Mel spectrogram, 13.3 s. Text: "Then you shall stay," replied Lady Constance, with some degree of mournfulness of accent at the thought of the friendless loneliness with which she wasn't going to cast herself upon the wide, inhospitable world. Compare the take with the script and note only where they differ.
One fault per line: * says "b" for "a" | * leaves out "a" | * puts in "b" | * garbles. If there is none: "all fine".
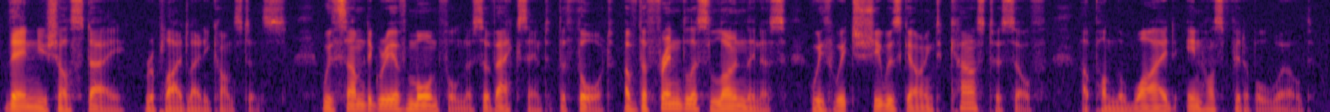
* says "was" for "wasn't"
